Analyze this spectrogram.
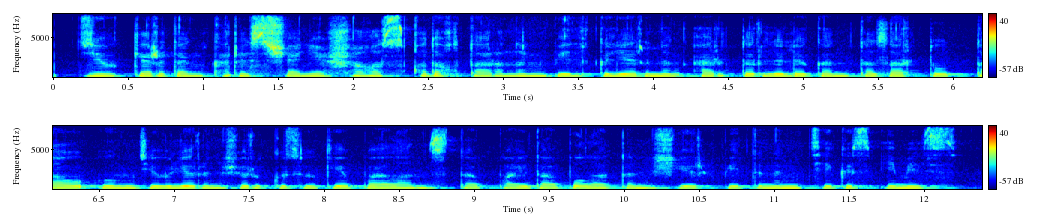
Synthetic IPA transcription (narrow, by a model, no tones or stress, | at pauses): d̪jukʲːe̞rd̪ɪŋkʲʰɪɾɪsʒ̥æne̞ʃəʁəsqʰʊd̪əqt̪ɑɾənəɴbe̞lɡʲɪle̞ɾɪnɪŋæɾt̪ʰʏɾlɪlɪɡʲɪnt̪ʰɑzɑɾt̪ot̪ːɑwɵŋd̪e̞wle̞ɾɪnʒʏɾɡʲɪzuɡʲe̞bɑjlˠɑnəst̪əpʰɑjd̪ɑbo̞lˠɑt̪ənʒe̞ɾpet̪ɪnɪŋt̪ʰiɡʲɪse̞me̞s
